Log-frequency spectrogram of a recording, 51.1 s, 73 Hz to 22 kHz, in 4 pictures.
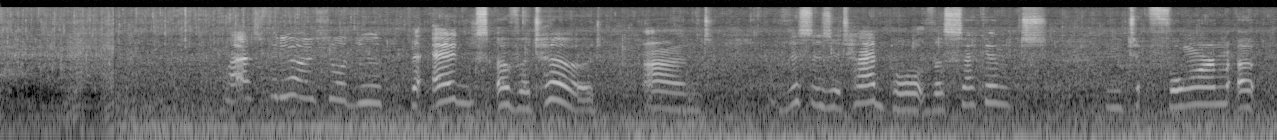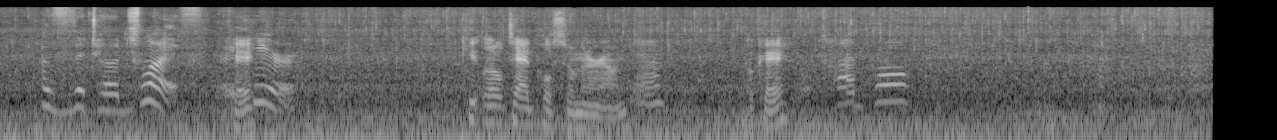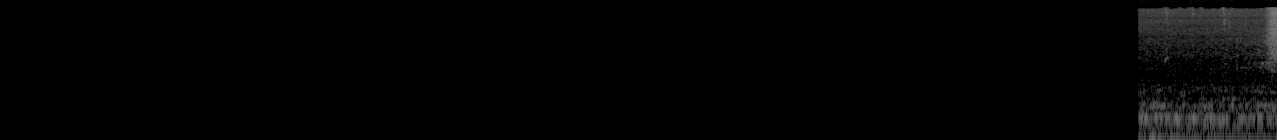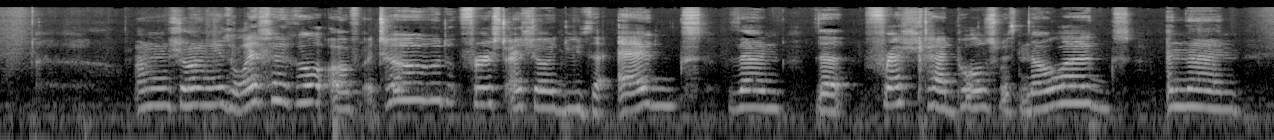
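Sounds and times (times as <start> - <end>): water trickling in a pond: 0.0 - 24.9
low steady rumble: 0.1 - 24.9, 37.0 - 46.5.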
